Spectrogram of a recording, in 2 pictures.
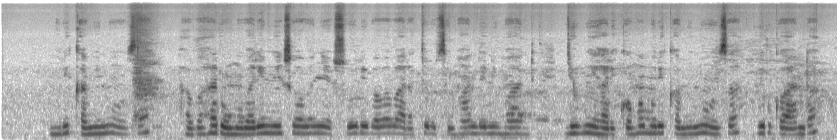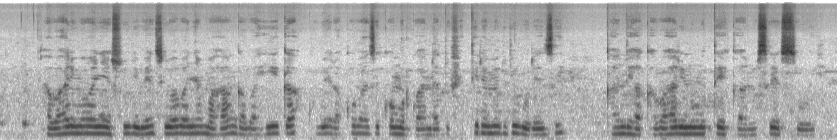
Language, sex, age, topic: Kinyarwanda, female, 18-24, education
